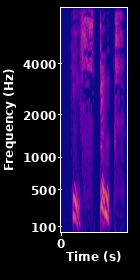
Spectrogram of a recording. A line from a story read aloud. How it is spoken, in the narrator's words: Howard said angrily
